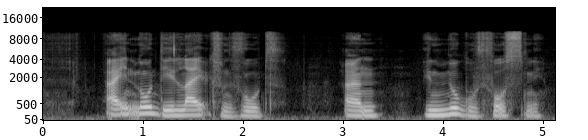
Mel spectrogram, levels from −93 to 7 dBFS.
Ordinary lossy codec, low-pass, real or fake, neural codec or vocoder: none; 9.9 kHz; fake; autoencoder, 22.05 kHz, a latent of 192 numbers a frame, VITS, trained on many speakers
